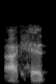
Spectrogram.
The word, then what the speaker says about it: Akhet: The seasons of the Egyptians corresponded with the cycles of the Nile and were known as inundation, pronounced in Akhet, which lasted from June 21st to October 21st,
